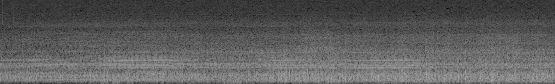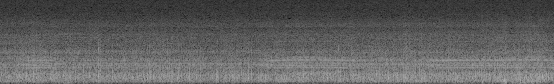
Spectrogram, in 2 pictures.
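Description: Can-Am Ryker three-wheeled motorcycle's engine running steadily at cruising speed, under a haze of wind and road noise on the bike-mounted microphone.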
